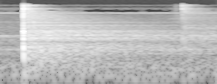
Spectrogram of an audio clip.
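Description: A pickleball paddle hits the ball with a loud, sharp pop about a quarter second in, ringing on in the echo of a large indoor court hall. A much fainter hit follows near the end.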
